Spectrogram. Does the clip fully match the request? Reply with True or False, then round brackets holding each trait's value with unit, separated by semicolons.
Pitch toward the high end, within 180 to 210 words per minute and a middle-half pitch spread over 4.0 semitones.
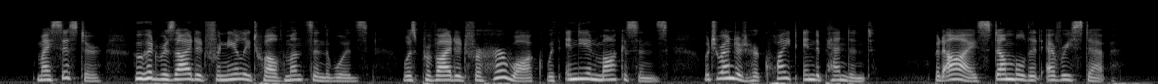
False (210 Hz; 160 wpm; 4.9 semitones)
